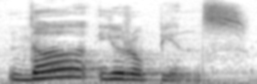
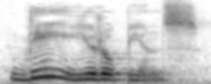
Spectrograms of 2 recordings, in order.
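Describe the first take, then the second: First: 'The' is said as 'thuh'. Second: 'The' is said as 'thee'. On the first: The speaker calls it right. "It is a consonant sound here" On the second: The speaker calls it wrong. "Here you shouldn't say the Europeans"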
